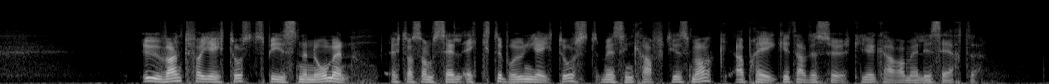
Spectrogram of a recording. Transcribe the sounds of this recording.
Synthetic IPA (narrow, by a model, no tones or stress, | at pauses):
ʉːʋɑnt̪fɔʁjæɪt̪ʊst̪spiːsnənʊmənɛt̪əʁsɔmsɛlɛkt̪əbʁʉːnjæɪt̪ʊst̪meːsɪnkʰʁɑft̪ɪəsmɑːkʰæːʁpʰʁeːɡət̪ɑːʋd̪eːsøːt̪ʰlɪəkʰɑʁɑmɛlɪseːʁt̪ʰə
